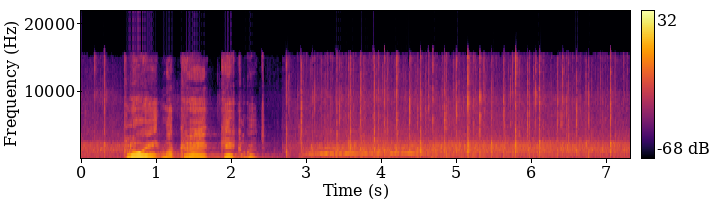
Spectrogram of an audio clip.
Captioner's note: audience applauding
